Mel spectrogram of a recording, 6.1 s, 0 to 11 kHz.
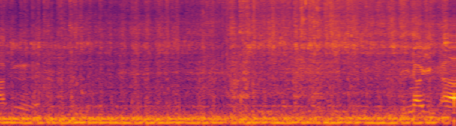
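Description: A small-block Chevy V8 car engine, recently fitted with a Holley electric fuel pump, rumbling loudly and steadily at low revs close by, with voices talking over it.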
